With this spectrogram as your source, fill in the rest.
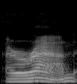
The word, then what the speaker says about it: Iran: hi Mark I'm Iranian can you pronounce the word Iran as Iran that's the correct pronunciation thank you Iran Iran I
